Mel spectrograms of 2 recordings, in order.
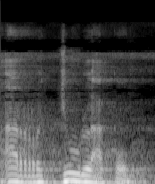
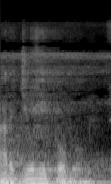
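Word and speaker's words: أرجلكم: wamsahu bi ru'usikum wa arjulakum ilal ka'bain. Dan ini bacaan yang tepat ya. Meskipun Ibnu Abbas membacanya wa arjulikum.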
